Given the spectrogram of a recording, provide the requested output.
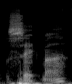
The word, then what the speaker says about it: sigma: Sigma or the other Sigma we saw at the end of a word the sound is still s as in snake and most keyboards use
